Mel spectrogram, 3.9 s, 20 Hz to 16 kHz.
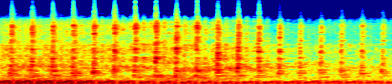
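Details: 6.5 diesel truck that started knocking on the way home from work: sharp, even knock about 146 times a minute over steady idle; owner suspects stuck injector or rod knock, source undetermined.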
